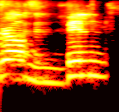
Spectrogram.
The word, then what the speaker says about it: رب الفلق: রব্বি নয়, রব্বিল হবে, রব্বিল। একাধিক পরিমাণ শব্দটা বানানটা করে রাব্বিল।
